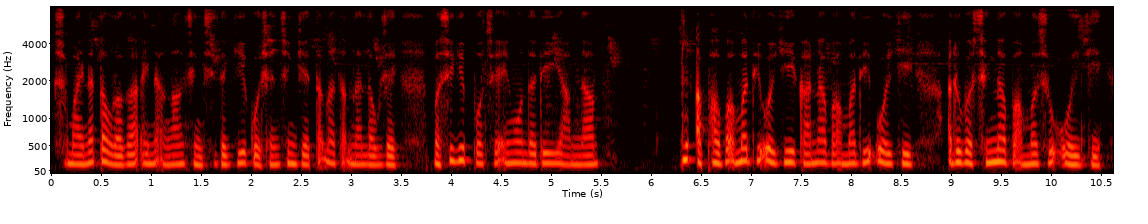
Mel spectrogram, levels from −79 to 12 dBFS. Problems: constant background noise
